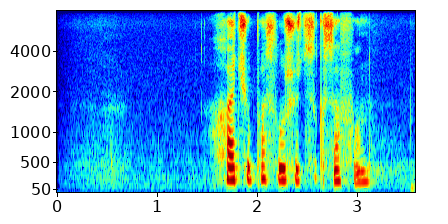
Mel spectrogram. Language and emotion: Russian, neutral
